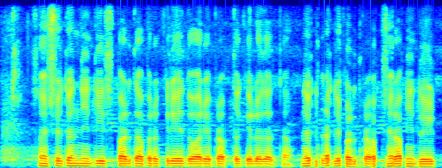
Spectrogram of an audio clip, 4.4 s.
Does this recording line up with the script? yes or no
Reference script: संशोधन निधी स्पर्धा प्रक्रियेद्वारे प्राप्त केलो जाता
no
